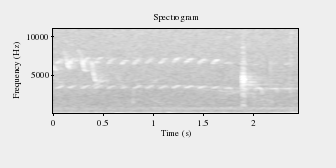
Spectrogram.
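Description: Songbirds singing: a fast, high trill of short repeated notes, faint, with a single sharp click near the end.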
